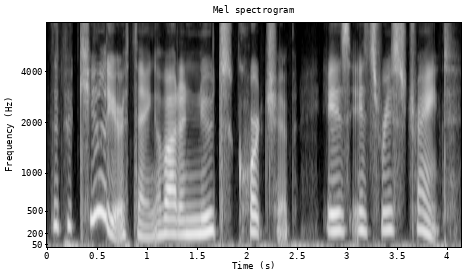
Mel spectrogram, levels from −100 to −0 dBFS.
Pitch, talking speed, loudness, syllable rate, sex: 225 Hz, 145 wpm, -16 LUFS, 4.0 syllables/s, female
